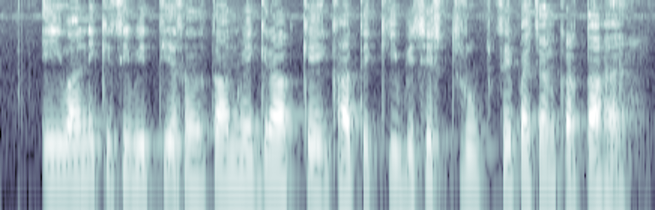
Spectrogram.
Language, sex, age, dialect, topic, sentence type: Hindi, male, 25-30, Awadhi Bundeli, banking, statement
